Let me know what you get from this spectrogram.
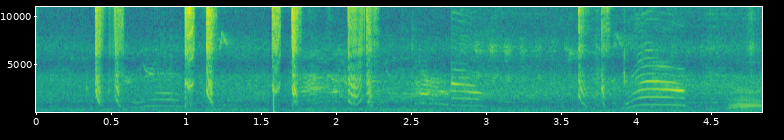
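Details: Hungry street kitten being called and fed, giving several arched mewing cries between sharp clicks and a man's voice, with traffic noise behind.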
